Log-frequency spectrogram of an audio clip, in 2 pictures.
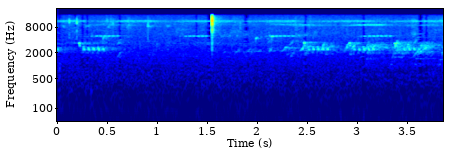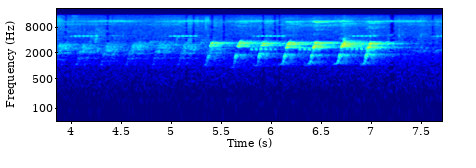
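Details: Greater racket-tailed drongo giving a fast run of short, clipped, metallic notes, about four per second. The notes grow louder and rise slightly in pitch toward the end, over a faint steady background hiss.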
